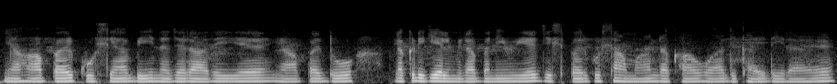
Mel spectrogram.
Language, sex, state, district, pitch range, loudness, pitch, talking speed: Hindi, male, Rajasthan, Jaipur, 135-145 Hz, -18 LUFS, 140 Hz, 195 wpm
